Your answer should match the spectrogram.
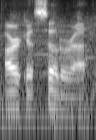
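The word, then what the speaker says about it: Arcasodara: And Grahatia pronounces it Arca Sodora.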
